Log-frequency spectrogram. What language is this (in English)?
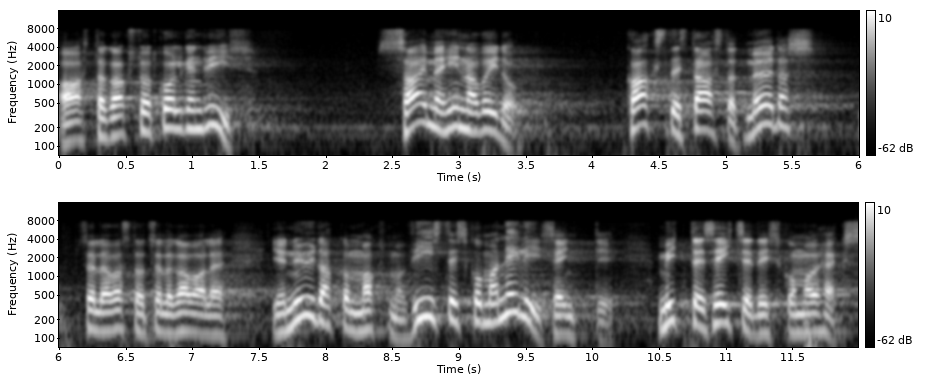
Estonian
